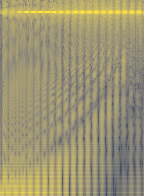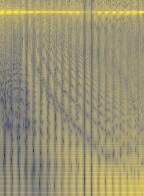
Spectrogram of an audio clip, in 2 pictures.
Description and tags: Sample made by importing non-audio files (.exe, .dll, etc.) into Audacity as raw data. This creates a waveform whose duration depends on its file size. Zooming in, it's very easy to find bits of data that look different than the usual static. This sample was one of those bits of data.
audacity, chiptune, distorted, bass, glitch, chip, clipped, reese-bass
